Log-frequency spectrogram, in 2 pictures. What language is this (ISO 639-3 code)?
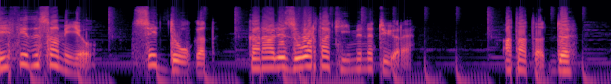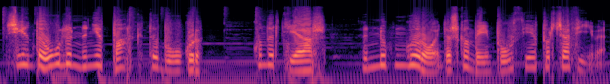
ron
